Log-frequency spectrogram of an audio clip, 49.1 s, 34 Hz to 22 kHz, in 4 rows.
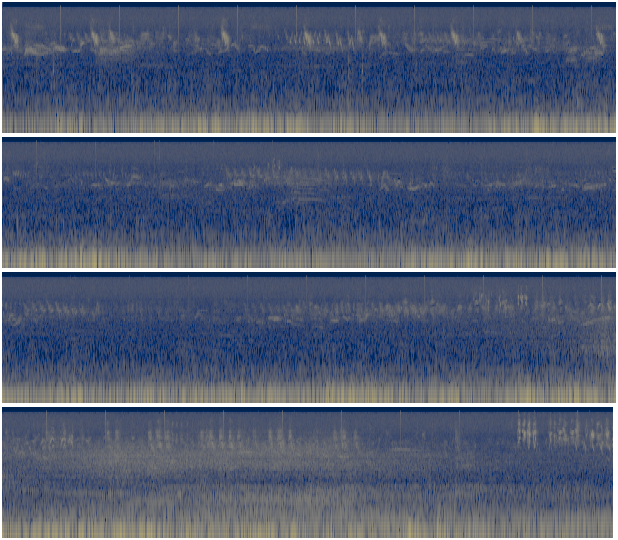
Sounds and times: sheep 0:17.8 - 0:19.1
cows 0:17.8 - 0:19.0

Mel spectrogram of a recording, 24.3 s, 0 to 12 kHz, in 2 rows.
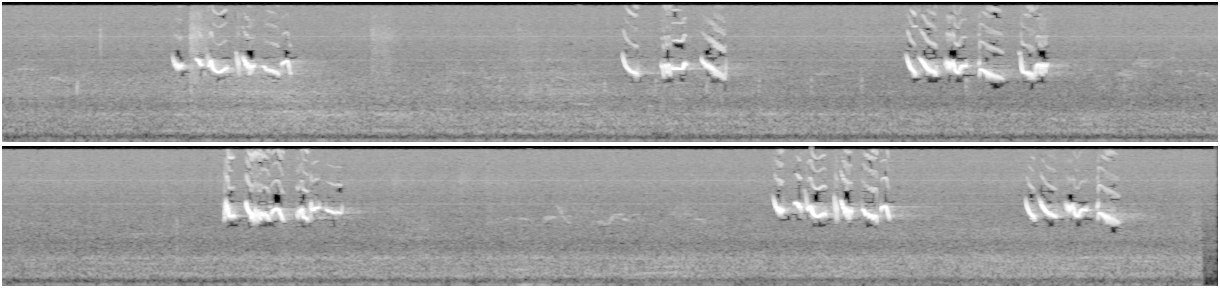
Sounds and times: birdsong 0:00.0 - 0:24.3

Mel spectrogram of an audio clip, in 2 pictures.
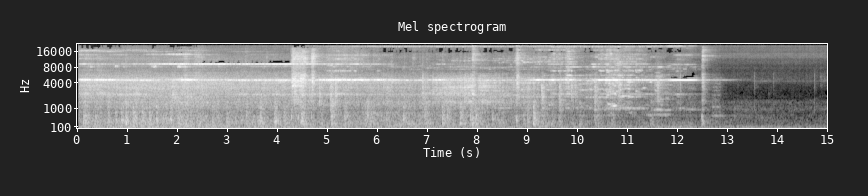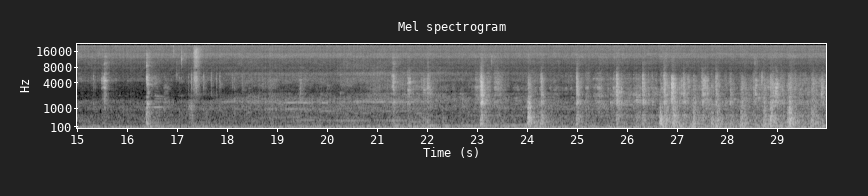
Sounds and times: Train passing 0:18.0 - 0:26.1

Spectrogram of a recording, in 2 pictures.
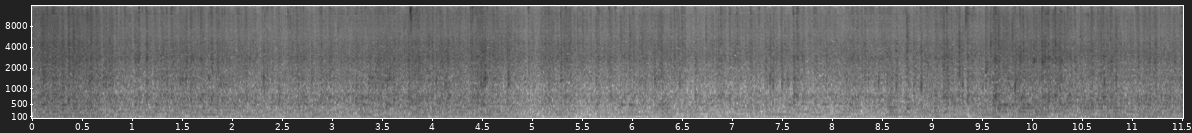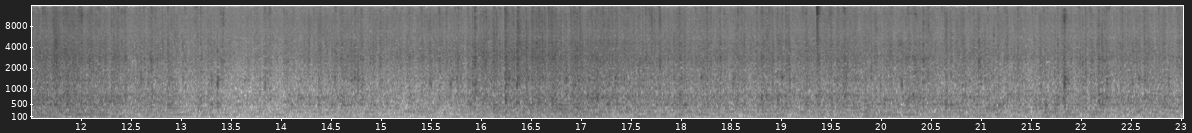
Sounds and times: rain on a window 0:00.0 - 0:23.0

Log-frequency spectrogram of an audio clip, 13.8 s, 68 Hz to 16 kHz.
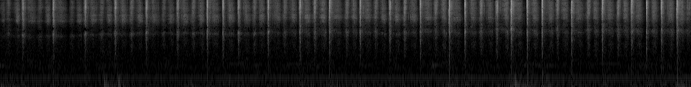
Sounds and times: groove done on an egg shaker with a closed hand 0:00.0 - 0:13.8

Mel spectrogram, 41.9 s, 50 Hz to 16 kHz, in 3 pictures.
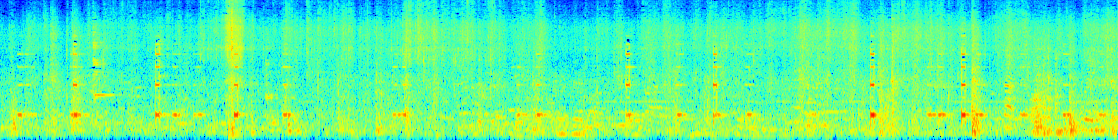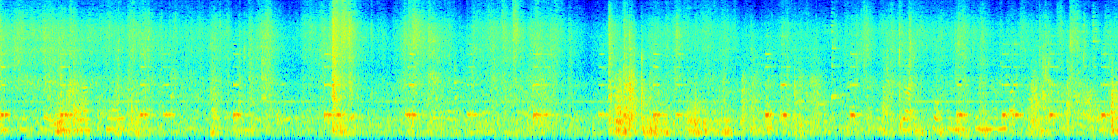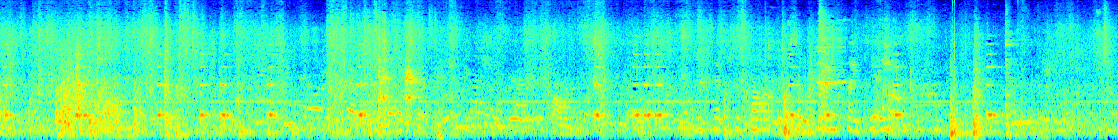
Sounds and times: Beeps from several barcode readers 0:00.1 - 0:03.9
Voices 0:00.2 - 0:41.6
Beeps from several barcode readers 0:04.8 - 0:05.4
Beeps from several barcode readers 0:06.3 - 0:07.0
Beeps from several barcode readers 0:07.7 - 0:10.2
Beeps from several barcode readers 0:10.8 - 0:17.4
Beeps from several barcode readers 0:18.0 - 0:22.7
Beeps from several barcode readers 0:23.5 - 0:31.6
Beeps from several barcode readers 0:32.2 - 0:32.8
Beeps from several barcode readers 0:35.3 - 0:39.4
Beeps from several barcode readers 0:40.2 - 0:40.6

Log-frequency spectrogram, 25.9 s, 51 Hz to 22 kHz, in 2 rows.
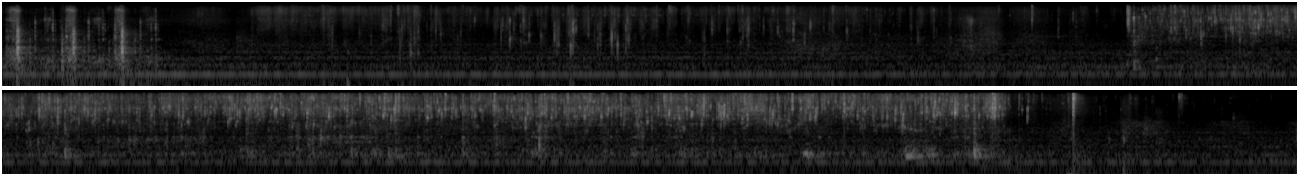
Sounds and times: flush 0:11.3 - 0:23.4

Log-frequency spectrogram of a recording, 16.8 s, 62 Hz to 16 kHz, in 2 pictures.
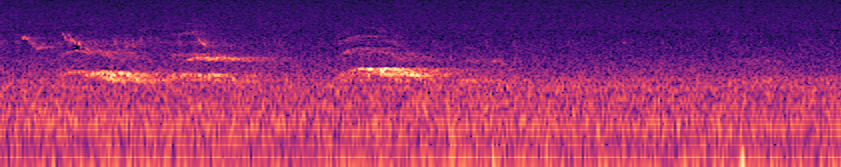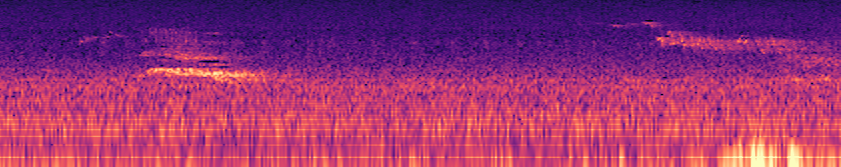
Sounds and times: Foxes crying 0:00.7 - 0:02.7
Foxes crying 0:03.4 - 0:05.1
Foxes crying 0:09.8 - 0:11.2

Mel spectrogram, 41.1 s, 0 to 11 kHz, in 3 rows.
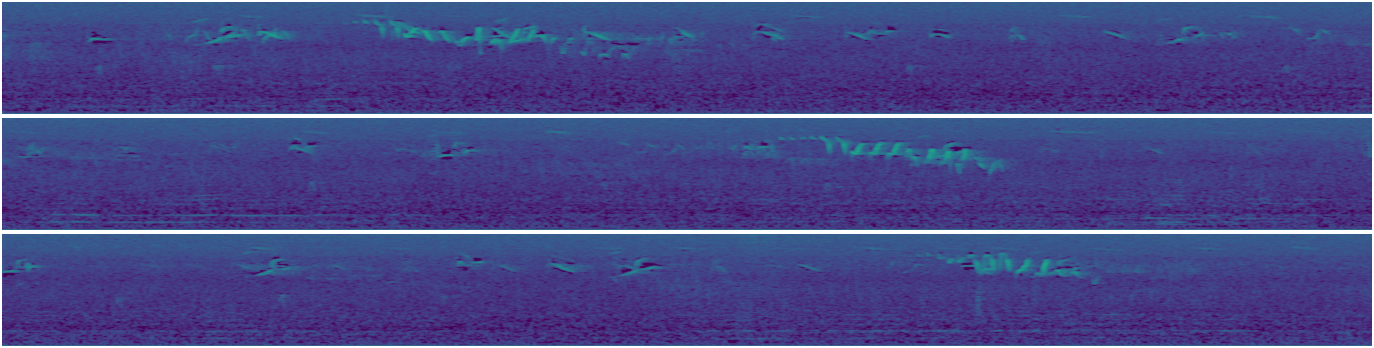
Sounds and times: birds 0:00.0 - 0:41.1

